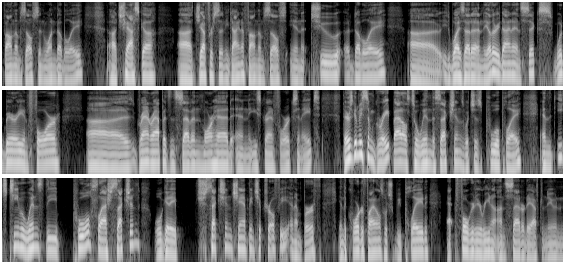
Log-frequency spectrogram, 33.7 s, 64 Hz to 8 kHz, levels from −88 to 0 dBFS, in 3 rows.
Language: English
